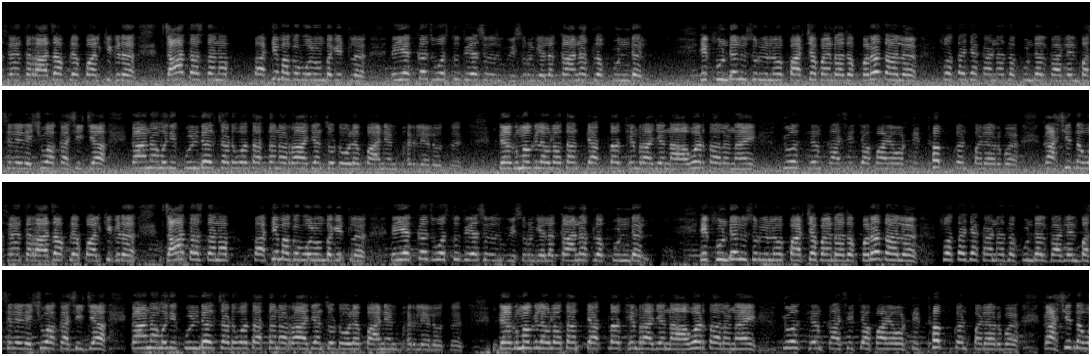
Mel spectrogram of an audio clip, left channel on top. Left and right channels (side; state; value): left; noise; rumble, 7 dB below the sound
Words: राजा आपल्या पालखीकडे जात असताना पाठीमागं बोलून बघितलं तर एकच वस्तू विसरून गेलं कानातलं कुंडल. हे कुंडल विसरून गेलं. पाठच्या पायानं राजा परत आलं स्वतःच्या कानातलं कुंडल काढले आणि बसलेले शिवाकाशीच्या कानामध्ये कुंडल चढवत असताना राजांचं डोळं पाण्याने भरलेलं होतं. डगमग लावला होता. त्यातला थेंब राजांना आवडता आला नाही. तोच थेंब काशीच्या पायावरती ठपकन पडल्यावर काशीतनं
